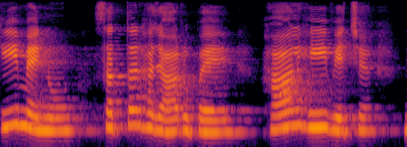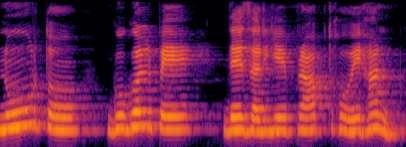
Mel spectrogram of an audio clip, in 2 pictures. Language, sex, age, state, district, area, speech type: Punjabi, female, 45-60, Punjab, Mohali, urban, read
